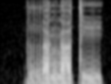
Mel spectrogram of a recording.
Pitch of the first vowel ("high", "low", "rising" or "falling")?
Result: high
